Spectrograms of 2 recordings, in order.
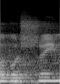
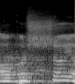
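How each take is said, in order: Both takes have the same delivery.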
